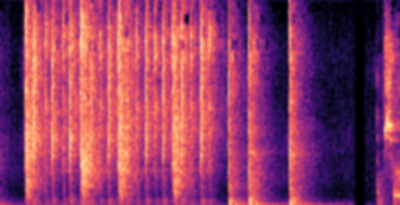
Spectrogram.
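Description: Pencil rapidly scribbling and tapping on paper on a table: a quick run of sharp taps for about two seconds, then a few louder, separate strikes near the end.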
